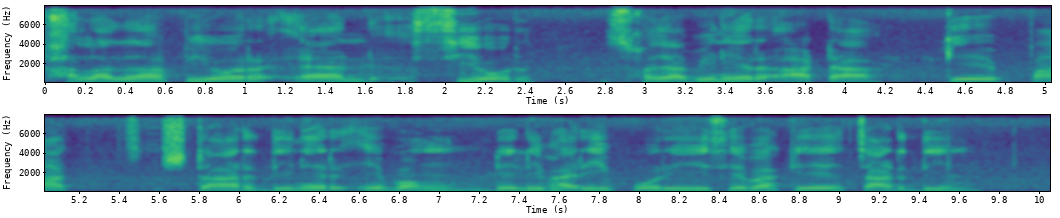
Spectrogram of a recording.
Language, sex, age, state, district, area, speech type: Bengali, male, 60+, West Bengal, Jhargram, rural, read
